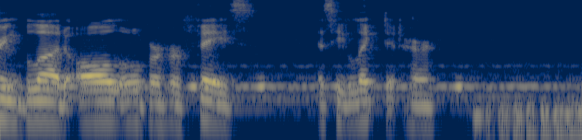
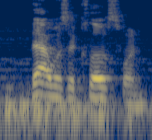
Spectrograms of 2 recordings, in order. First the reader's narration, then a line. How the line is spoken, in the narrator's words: he said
